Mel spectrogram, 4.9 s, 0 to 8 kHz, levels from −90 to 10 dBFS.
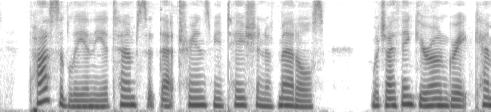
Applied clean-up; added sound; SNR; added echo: neural mask model Resemble Enhance denoiser.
